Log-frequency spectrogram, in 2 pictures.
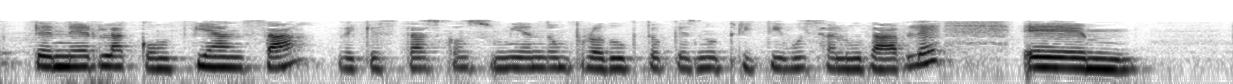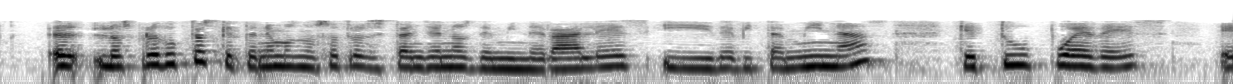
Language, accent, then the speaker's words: Spanish; Ambato, Tungurahua, Ecuador; nosotros somos de Ambato, de la ciudad de Ambato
